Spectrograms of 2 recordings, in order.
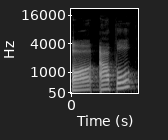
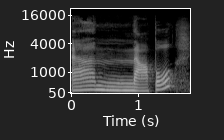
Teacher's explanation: Because the only reason why we change a to an is because it's easier for pronunciation if the next word is a vowel, starts with a vowel, it's easier to say an an apple than a apple. A apple, you have to pause, but an apple, you can connect it.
